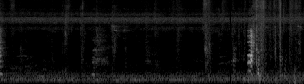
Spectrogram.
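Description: Faint outdoor background: a low steady hum with scattered small clicks and rustles, and a short spoken "oh" about five seconds in.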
